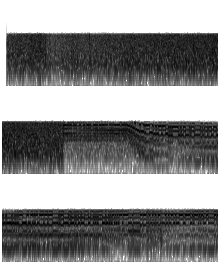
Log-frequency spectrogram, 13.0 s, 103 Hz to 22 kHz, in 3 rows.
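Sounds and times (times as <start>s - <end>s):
telephone line static hiss: 0.1s - 12.9s
electronic tones sliding in pitch: 5.6s - 12.9s.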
